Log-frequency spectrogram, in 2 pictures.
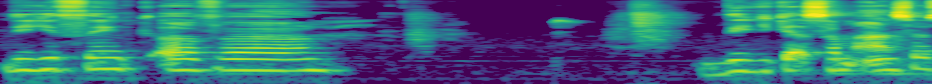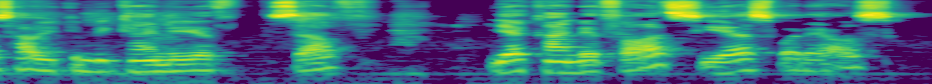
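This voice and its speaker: Gravelly, soft-toned Filipino woman teaching slowly. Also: medium pitch, steady tone, slight background noise, poor audio. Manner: gentle, repeats phrases, reads viewer comments aloud. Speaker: spiritual teacher. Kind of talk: live-streamed spiritual teaching. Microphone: livestream setup.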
